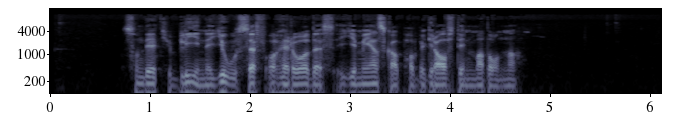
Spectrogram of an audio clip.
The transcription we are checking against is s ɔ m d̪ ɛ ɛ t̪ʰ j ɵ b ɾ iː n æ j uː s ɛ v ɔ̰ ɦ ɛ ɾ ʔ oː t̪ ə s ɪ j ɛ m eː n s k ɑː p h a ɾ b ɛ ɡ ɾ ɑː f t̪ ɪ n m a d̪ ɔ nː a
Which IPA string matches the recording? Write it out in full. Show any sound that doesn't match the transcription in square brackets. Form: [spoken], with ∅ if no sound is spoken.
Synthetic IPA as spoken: s ɔ m d̪ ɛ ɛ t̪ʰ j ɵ b [l] iː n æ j uː s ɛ [f] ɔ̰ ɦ ɛ ɾ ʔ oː [d̪] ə s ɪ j ɛ m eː n s k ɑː p h a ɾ b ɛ ɡ ɾ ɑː f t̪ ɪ n m a d̪ ɔ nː a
